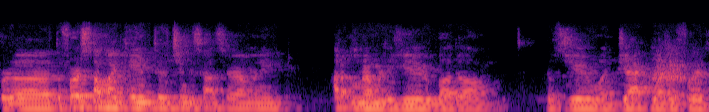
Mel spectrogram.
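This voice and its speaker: A man talks at medium pitch in a monotone, flat intonation. Audible room echo surrounds his voice. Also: moderate pace. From Mongolia, Khentii province. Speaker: community member speaker. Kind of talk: ceremony speech. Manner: halting.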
